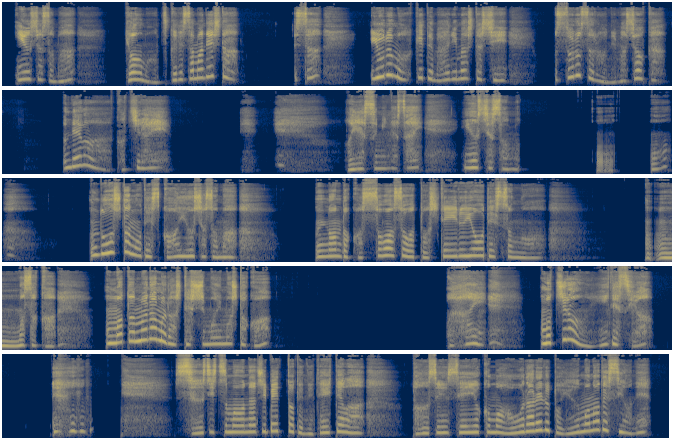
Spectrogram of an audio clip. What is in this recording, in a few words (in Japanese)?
耳舐めと囁き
